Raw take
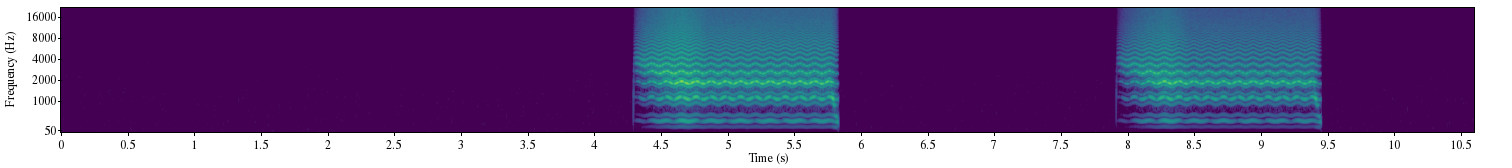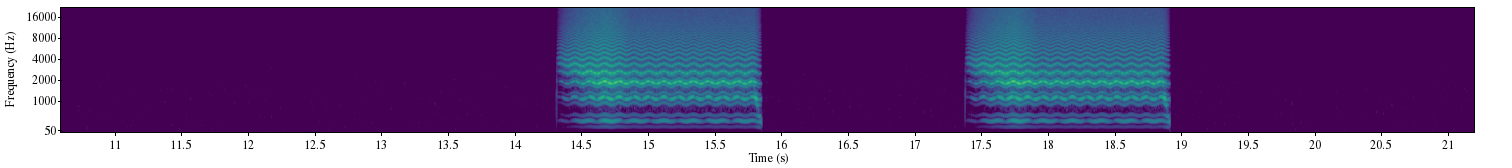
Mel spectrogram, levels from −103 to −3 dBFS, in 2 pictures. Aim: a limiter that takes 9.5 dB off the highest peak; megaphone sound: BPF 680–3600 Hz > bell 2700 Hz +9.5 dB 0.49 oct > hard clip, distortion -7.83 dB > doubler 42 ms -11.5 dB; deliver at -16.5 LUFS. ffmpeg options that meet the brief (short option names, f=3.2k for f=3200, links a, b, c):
-filter_complex "[0:a]alimiter=limit=-21.5dB:level=0:latency=1,highpass=680,lowpass=3.6k,equalizer=f=2.7k:t=o:w=0.49:g=9.5,asoftclip=type=hard:threshold=-32dB,asplit=2[a][b];[b]adelay=42,volume=-11.5dB[c];[a][c]amix=inputs=2:normalize=0,volume=17.5dB"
